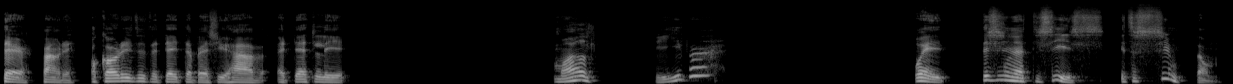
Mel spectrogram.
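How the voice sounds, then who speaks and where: A man's voice: mid-range voice, very animated, takes it slowly, long pauses, fairly bright tone, exaggerated voice. A man playing an anxious, overprotective alien crewmate in an audio roleplay, speaking formally and earnestly in a fretful, easily flustered way. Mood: doubtful, confused. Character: anxious, paranoid male alien crewmate fussing over human. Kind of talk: ASMR roleplay audio drama.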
